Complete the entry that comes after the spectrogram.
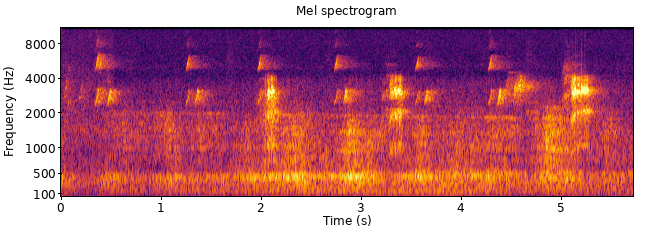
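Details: Adult and juvenile Australian magpies visit a newly set-out backyard birdbath in Sydney on 9 December 2023, a 43 °C heat wave day. Rough, buzzy calls rise and fall over a steady, fast two-note chirping of another bird.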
